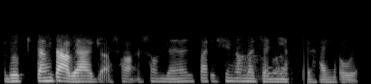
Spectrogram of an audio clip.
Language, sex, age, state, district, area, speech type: Manipuri, male, 45-60, Manipur, Imphal West, urban, conversation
